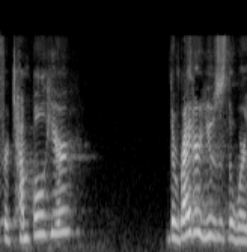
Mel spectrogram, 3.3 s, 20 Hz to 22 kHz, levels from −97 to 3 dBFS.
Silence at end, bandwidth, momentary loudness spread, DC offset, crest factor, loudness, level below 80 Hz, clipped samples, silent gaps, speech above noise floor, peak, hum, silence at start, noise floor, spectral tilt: 0 s; 12.5 kHz; 10 LU; under 0.1%; 24 dB; -23 LUFS; -76 dBFS; under 0.1%; none; 52 dB; -2 dBFS; none; 0 s; -75 dBFS; -3.5 dB/octave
